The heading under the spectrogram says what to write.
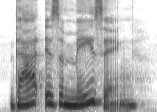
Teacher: When you say, That is amazing. your tone rises with excitement. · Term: intonation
